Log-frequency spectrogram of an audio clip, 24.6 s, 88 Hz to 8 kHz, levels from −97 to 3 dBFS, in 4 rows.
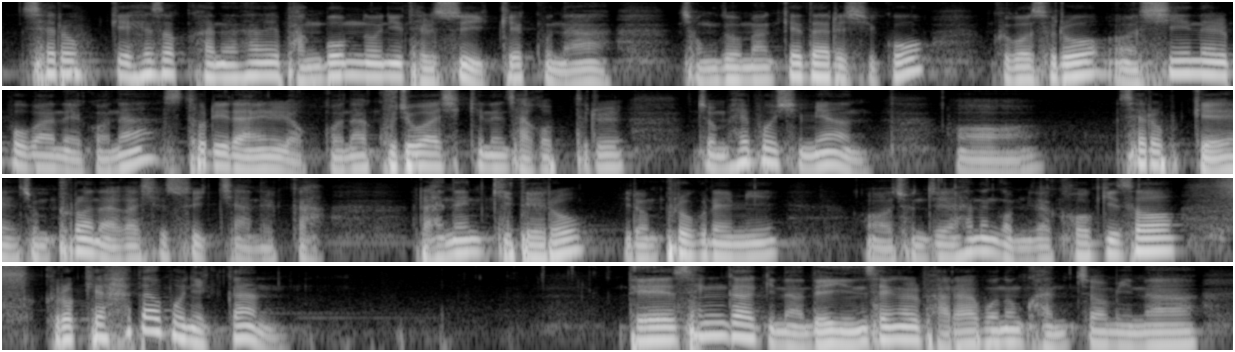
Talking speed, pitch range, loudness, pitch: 310 characters per minute, 110-150 Hz, -24 LUFS, 125 Hz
